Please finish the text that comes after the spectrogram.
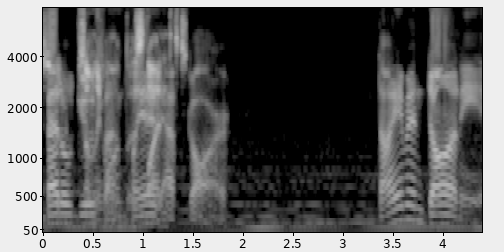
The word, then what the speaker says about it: Betelgeuse: Is that how you pronounce it? Yeah, Betelgeuse. Betelgeuse on Planet Escar.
